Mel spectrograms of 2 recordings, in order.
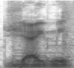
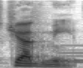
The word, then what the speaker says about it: Jagmeet: They're screaming the word traitor at Jagmeet Singh. Yeah. Sorry, it's Jagmeet. I should pronounce it right.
